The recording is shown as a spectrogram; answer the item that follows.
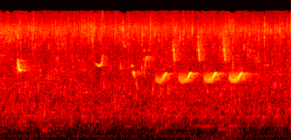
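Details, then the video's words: Common nightingale song in Greek countryside: a few high, thin whistles, then four quick rising notes repeated about four times a second, over a steady background hiss like trickling water. "Αηδόνια Κελάηδημα"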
